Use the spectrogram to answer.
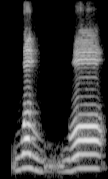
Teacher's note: Allah subhanahu wa ta'ala's names, whenever it gets fatha before it, it is heavy.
